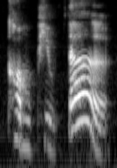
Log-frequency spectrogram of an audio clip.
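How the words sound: It is said with a Thai accent.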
